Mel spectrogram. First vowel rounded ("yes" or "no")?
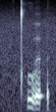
yes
